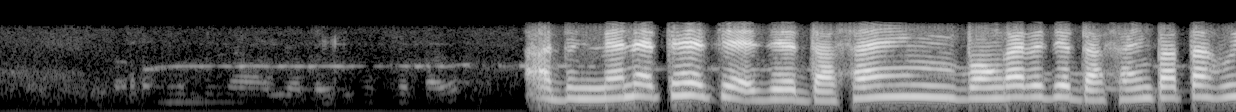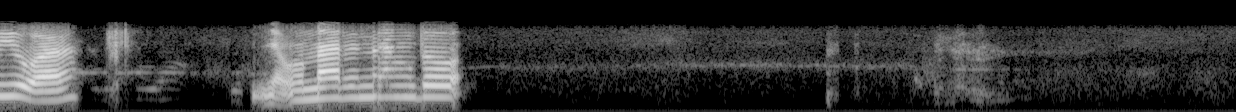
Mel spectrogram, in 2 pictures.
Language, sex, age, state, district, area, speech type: Santali, female, 18-30, West Bengal, Purulia, rural, conversation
